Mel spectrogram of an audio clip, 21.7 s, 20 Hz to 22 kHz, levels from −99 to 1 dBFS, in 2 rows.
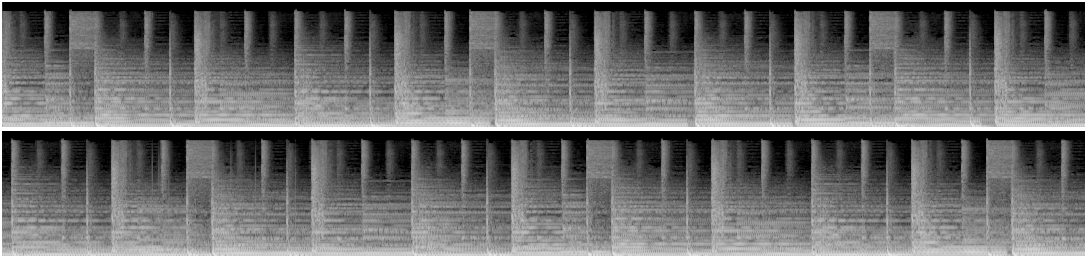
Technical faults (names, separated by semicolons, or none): train of clicks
